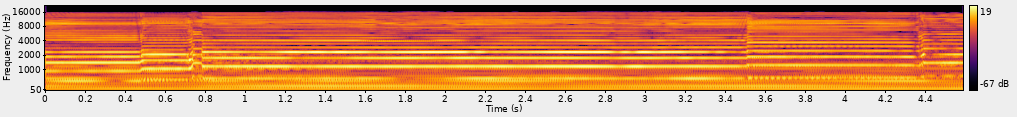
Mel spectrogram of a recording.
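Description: Bagpipe music: steady drones under a chanter melody of held notes that shifts pitch a few times, with quick grace-note flourishes near the end.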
